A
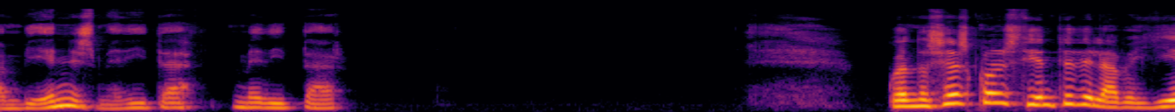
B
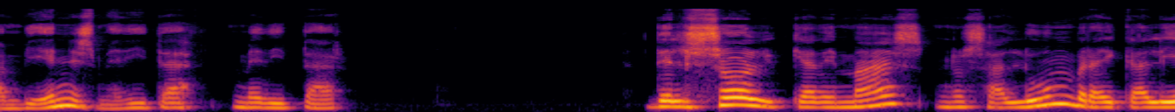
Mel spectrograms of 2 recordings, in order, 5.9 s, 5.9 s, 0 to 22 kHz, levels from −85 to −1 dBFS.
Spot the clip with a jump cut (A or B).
B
